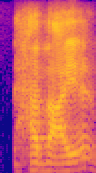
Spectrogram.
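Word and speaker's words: הוי״ה: It's known in Hebrew as Havaya, which is the way we pronounce that name without it being fully pronounced, Havaya.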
